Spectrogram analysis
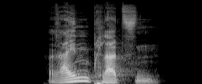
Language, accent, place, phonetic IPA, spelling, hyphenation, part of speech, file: German, Germany, Berlin, [ˈʁaɪ̯nˌplat͡sn̩], reinplatzen, rein‧plat‧zen, verb, De-reinplatzen.ogg
- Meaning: to barge in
